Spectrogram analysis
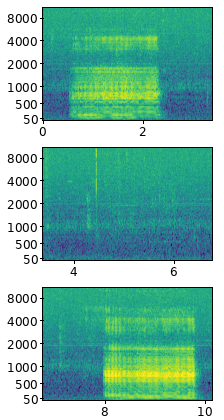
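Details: A sleeping dog snoring: two long, loud, buzzing snores about seven seconds apart, with quiet breathing between them.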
